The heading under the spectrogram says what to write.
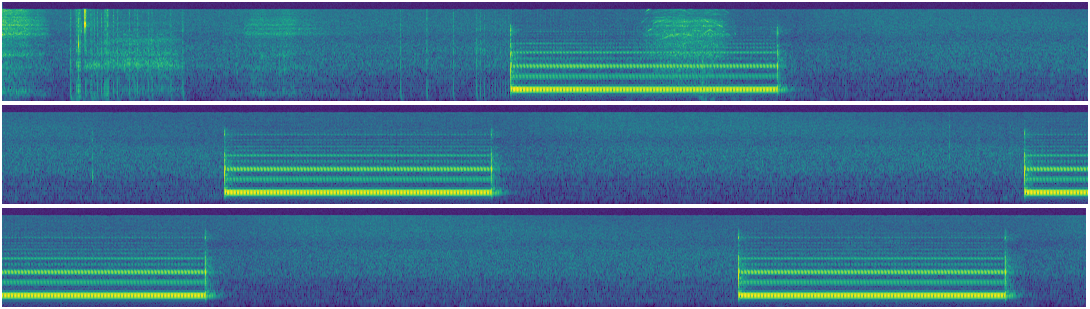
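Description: A phone line rings out with no answer: four steady electronic ringback tones, each about two seconds long and evenly spaced, with quiet pauses between and a little rustling at the start.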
